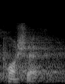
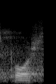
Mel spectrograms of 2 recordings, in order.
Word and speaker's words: Porsche: anyone tell me who it was actually you pronounce it Pasha Ferdinand Porsche but everybody says Porsche so that's how that'll do but the same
